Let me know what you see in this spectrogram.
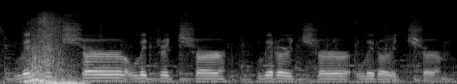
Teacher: we have to put a little emphasis on the second syllable, where actually T is pronounced as a D sound. T, to sound like an American speaker.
